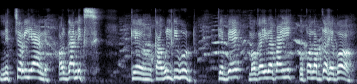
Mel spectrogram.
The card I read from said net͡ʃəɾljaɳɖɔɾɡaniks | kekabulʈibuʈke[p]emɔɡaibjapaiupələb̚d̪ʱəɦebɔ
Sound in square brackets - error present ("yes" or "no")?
yes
